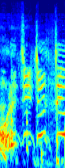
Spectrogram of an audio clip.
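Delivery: very high squealed question through laughter; retold shocked scolding. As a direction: act out a scandalised parent, voice shooting up. Retells shocked scolding of his son.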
